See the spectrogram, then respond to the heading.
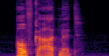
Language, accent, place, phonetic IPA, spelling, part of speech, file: German, Germany, Berlin, [ˈaʊ̯fɡəˌʔaːtmət], aufgeatmet, verb, De-aufgeatmet.ogg
- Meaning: past participle of aufatmen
